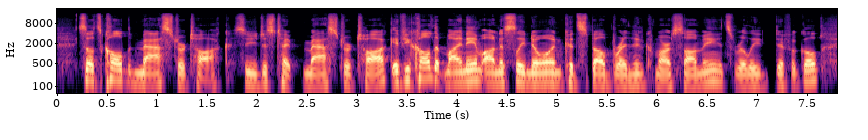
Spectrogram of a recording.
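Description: A man with a normal speaking voice, fairly quick and with hardly any pauses, fairly even in intonation, in a dry, close sound with no echo. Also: medium pitch for a man. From Montreal, Canada. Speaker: communication coach. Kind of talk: casual interview chat. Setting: video call.

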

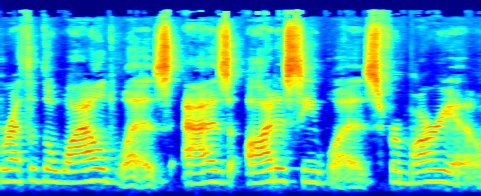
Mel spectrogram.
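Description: On a very clean recording with a silent background, a woman with a fairly high pitch talks at a fairly slow pace in an ordinary speaking voice. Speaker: guest, coin display seller and gamer. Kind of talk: casual chat.

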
